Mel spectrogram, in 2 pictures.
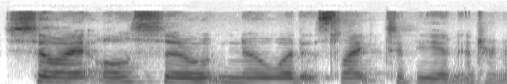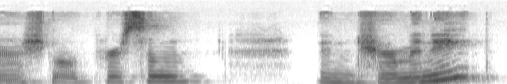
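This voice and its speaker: A woman's voice: medium pitch, steady tone, moderate pace, vocal fry, darkish tone. American woman professor, chatty presenter on a video call, easygoing tone. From United States. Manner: chatty, jokes and laughs lightly. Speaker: professor presenting a degree program. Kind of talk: online info session presentation.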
